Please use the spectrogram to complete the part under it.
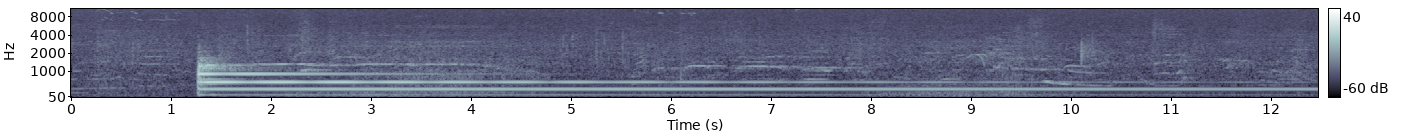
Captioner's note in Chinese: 鐘聲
